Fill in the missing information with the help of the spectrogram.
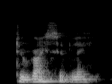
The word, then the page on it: derisively: British English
